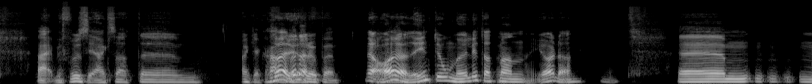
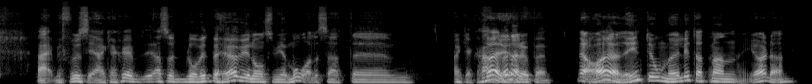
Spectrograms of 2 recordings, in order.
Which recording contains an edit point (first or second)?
first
